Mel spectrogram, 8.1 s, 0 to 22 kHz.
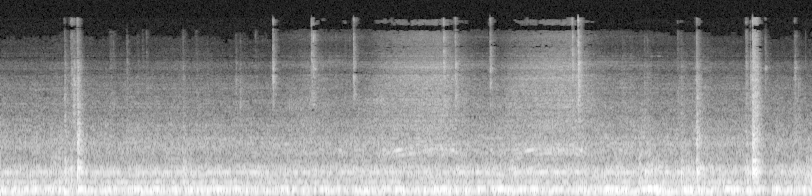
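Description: Steady low rumble of the Sunrise Izumo sleeper train, a 285 series electric train, running, heard inside its shower room. A few sharp clicks come as the wall-mounted hair dryer is handled, one about a second in and two near the end, and a faint hiss swells and fades midway.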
